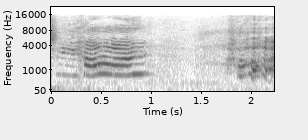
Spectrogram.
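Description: A single high-pitched, wavering whine or squeal lasting under a second, followed by a short quiet gap.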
